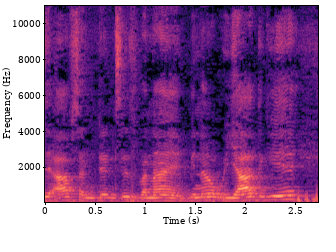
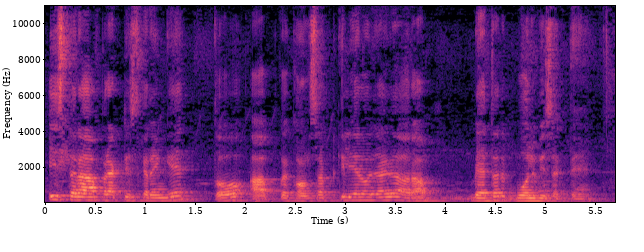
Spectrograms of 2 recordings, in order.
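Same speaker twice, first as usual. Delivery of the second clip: usual speaking voice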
